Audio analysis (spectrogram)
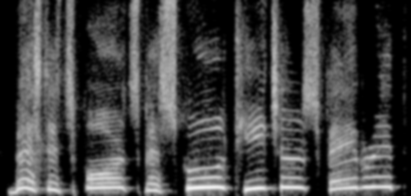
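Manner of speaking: put-on very high-pitched accented caricature; squeaky falsetto mimicry of a reality star; Diana impression. Host mimics reality star in recap, high-pitched caricature. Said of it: "Diana says".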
